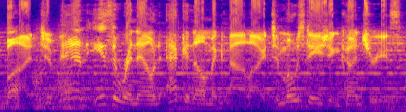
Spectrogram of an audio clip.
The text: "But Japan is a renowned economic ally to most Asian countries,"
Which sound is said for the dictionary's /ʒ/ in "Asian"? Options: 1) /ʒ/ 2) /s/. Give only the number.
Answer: 1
